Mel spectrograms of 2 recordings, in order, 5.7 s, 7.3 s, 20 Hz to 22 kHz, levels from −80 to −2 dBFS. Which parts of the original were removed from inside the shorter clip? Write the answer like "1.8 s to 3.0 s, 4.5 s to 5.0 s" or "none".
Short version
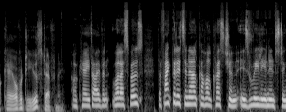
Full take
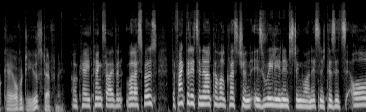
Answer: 1.8 s to 2.1 s

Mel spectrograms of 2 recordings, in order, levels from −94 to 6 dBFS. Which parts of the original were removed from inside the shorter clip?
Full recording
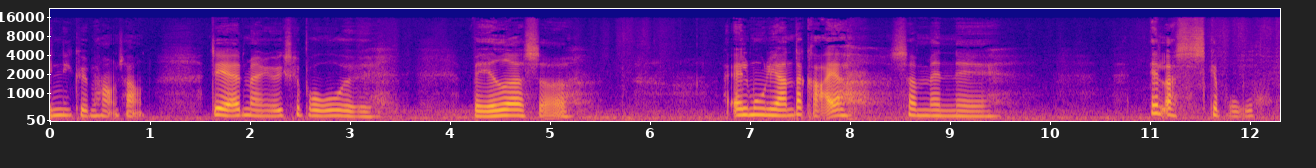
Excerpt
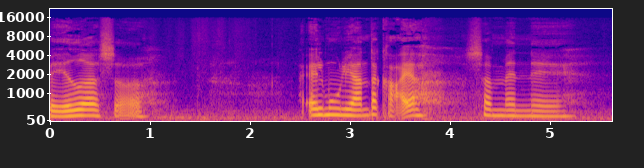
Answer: none

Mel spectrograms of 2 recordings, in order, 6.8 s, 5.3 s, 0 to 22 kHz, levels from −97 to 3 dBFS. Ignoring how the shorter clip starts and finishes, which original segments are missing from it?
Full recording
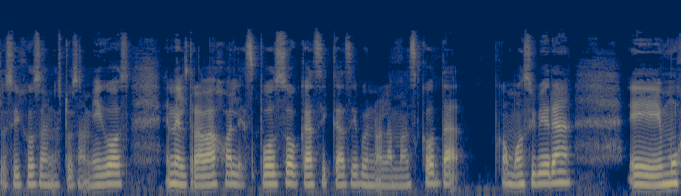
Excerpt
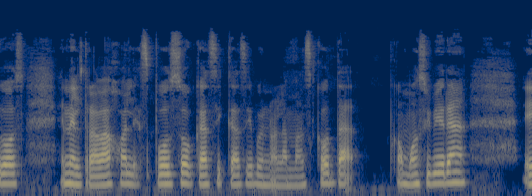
none

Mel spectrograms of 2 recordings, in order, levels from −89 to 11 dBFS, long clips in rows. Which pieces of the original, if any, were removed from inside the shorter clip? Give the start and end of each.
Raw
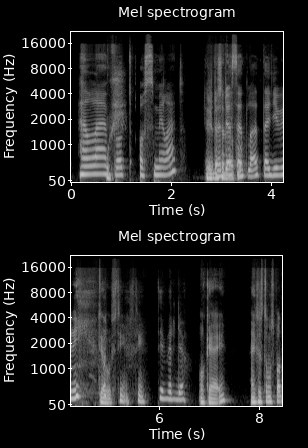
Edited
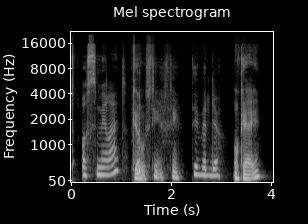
2.3 s to 4.8 s

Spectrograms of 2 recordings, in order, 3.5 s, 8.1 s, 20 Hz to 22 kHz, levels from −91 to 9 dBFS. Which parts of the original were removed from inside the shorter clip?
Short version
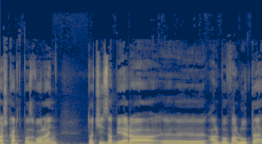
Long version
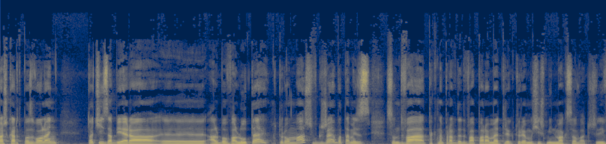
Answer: none

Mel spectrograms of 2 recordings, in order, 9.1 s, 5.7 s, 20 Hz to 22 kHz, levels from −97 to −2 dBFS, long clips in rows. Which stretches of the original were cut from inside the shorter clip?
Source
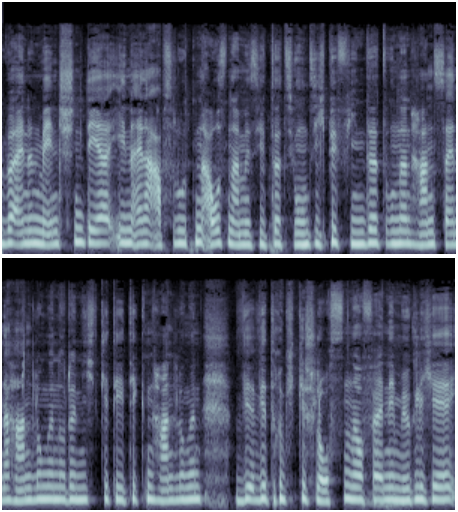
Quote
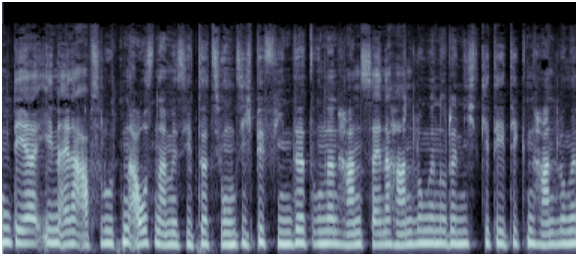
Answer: none

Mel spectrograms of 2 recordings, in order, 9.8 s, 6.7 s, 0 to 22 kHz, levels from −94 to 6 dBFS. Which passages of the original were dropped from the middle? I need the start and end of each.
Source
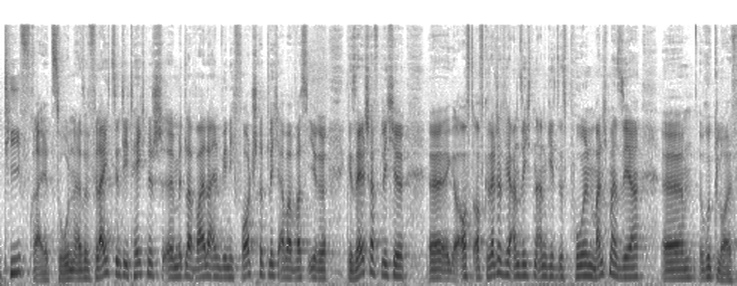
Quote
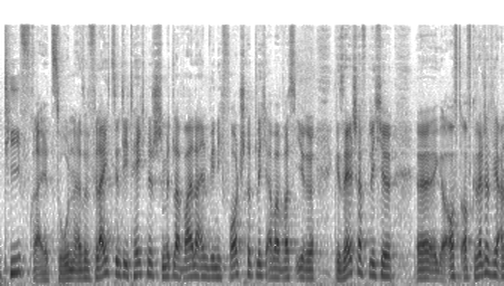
2.1 s to 2.3 s

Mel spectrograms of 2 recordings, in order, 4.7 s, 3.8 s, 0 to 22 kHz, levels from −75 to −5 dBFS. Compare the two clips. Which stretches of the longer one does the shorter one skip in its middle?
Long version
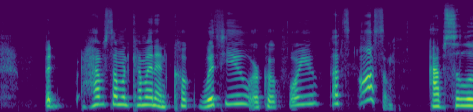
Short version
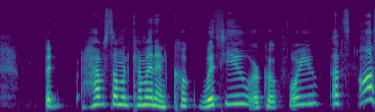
none

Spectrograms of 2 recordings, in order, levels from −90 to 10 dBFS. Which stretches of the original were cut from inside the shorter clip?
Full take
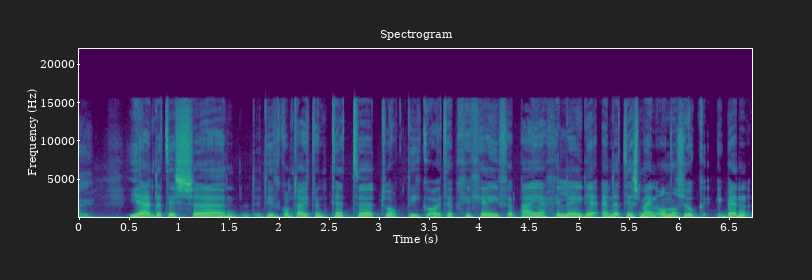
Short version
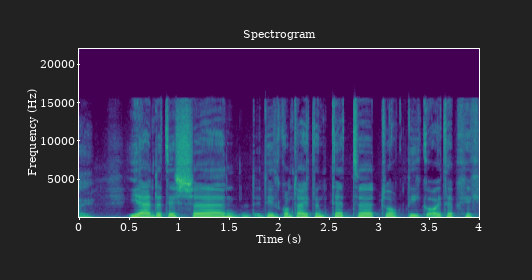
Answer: none

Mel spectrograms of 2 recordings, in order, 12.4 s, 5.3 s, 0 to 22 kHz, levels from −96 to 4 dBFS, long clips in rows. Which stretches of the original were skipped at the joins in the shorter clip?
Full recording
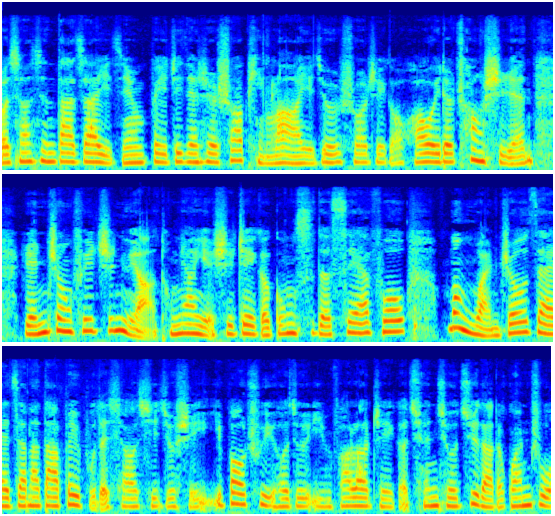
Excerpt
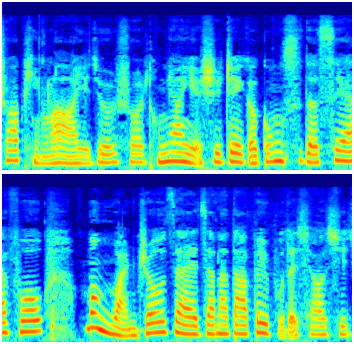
2.8 s to 5.3 s

